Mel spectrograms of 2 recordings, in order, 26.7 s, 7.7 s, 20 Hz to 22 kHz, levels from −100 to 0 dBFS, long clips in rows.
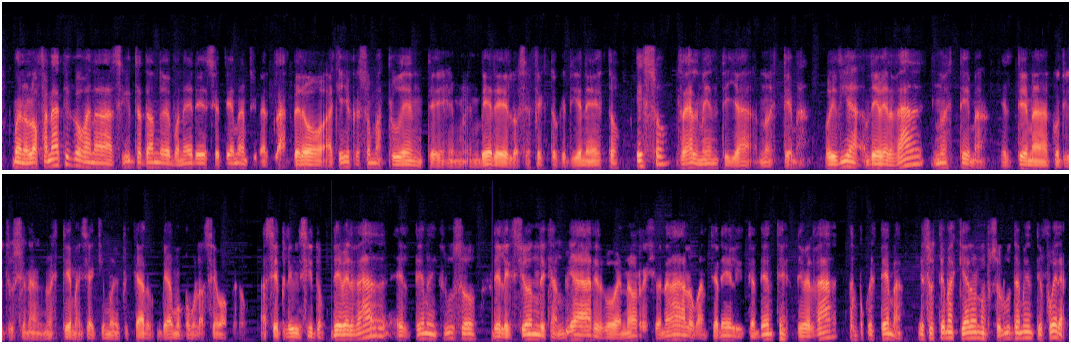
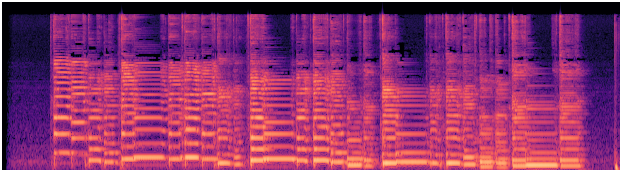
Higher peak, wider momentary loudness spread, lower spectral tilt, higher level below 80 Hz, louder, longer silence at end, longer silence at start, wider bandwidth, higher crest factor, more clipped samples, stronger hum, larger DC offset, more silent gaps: second, -6 dBFS vs 0 dBFS; first, 10 LU vs 5 LU; first, -6.5 dB/octave vs -5 dB/octave; second, -64 dBFS vs -46 dBFS; second, -25 LUFS vs -18 LUFS; about the same, 0.05 s vs 0 s; second, 0.15 s vs 0.6 s; second, 7.8 kHz vs 17 kHz; about the same, 18 dB vs 18 dB; neither; neither; neither; neither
